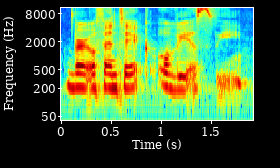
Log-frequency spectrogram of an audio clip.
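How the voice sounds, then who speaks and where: A woman's voice: mid-range voice, level tone, normal speed, vocal fry, darkish tone, a little hiss or hum. An English woman, a singer-songwriter, chatting casually with her stream audience between songs in a playful, self-mocking way. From England. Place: at home. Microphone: headphones with cable.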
